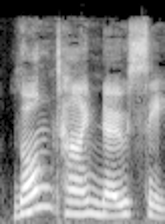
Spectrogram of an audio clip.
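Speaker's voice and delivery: put-on British accent. Demonstrating a phrase for a learner to repeat, in a british accent. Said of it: "try it British".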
